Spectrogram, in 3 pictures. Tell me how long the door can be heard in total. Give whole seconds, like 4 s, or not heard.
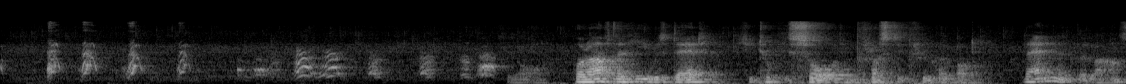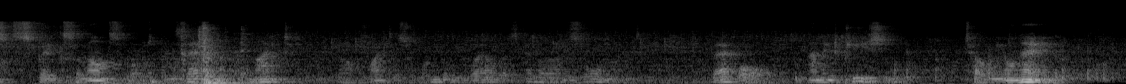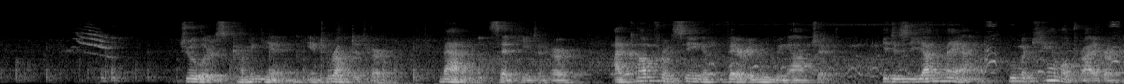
2 s.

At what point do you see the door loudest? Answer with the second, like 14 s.
13 s.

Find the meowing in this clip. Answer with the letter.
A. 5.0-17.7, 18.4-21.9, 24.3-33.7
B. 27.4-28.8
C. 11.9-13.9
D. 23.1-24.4
D.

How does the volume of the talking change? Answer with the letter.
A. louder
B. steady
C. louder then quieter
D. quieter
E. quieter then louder
E.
